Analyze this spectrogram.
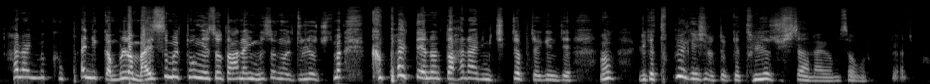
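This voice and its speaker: A woman's voice: high-pitched, lively intonation, rapid-fire, a bit bright, no room sound. A middle-aged woman pastor giving an emotional, pleading testimony, her voice at times breaking into tears. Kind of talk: emotional testimony on a gospel broadcast.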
